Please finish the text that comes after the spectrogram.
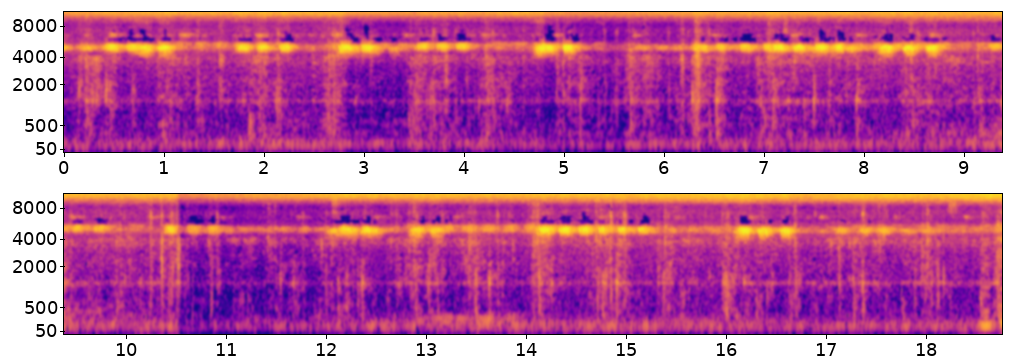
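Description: Crickets chirp in steady bursts around an outdoor film studio set during the day, a continuous high insect trill with a low background rumble throughout.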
